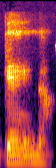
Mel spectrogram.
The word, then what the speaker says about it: Gein: The number one name that I came across was Ed Gein or Gein or Gine or Gein. I don't know. – I think it's pronounced Ed Gein.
